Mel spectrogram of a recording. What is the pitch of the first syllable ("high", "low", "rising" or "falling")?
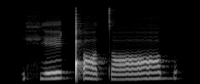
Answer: rising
